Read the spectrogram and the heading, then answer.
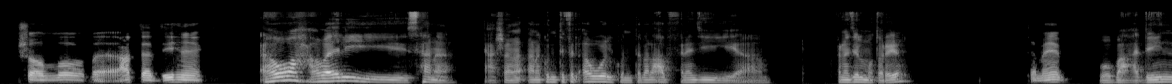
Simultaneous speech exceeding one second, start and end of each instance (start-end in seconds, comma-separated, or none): none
